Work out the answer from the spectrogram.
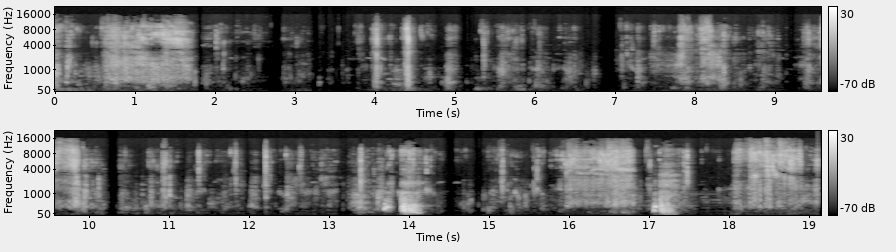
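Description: Close-miked eating by hand of rice and buffalo meat curry: wet chewing and crunching with scattered mouth clicks and a few short hissing bursts. Two low thumps come in the last third.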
